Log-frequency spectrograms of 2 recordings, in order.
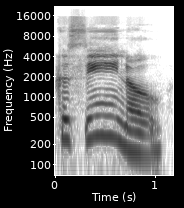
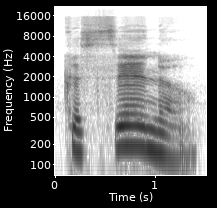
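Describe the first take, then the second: First: The middle syllable is not said like 'sin'. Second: The middle syllable is said like 'sin'. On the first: The speaker calls it wrong. "not casino" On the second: The speaker calls it right. "It's really casino, Main word in there is sin"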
